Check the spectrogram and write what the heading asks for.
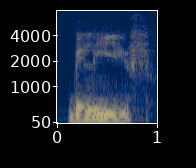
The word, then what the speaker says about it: believe: Jadi perhatikan stressingnya. Stressingnya punyanya come, punyanya gain, punyanya leave. Jadi stressingnya itu di suara yang kedua. Avoid, become, begin, believe, blame.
